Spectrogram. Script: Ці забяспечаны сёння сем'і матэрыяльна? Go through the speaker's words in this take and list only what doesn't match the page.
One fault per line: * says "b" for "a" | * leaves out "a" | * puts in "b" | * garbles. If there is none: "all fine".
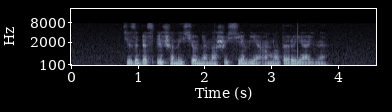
* puts in "нашы"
